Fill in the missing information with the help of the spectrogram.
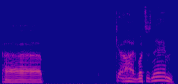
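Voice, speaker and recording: Male, lowish gravelly voice, rambling intimate ASMR boyfriend chat, slangy and jokey. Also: animated, very slow. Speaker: ASMR boyfriend roleplay performer.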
